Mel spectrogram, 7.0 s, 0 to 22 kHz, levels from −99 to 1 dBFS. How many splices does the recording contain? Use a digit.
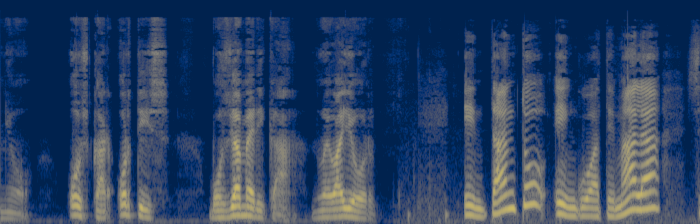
0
